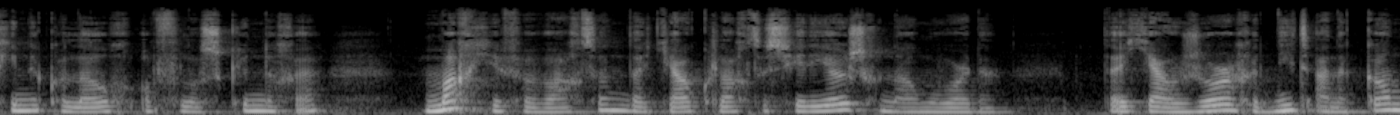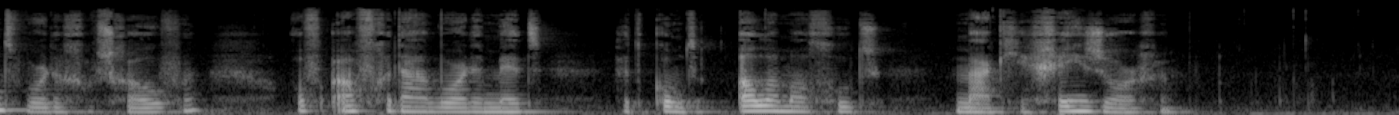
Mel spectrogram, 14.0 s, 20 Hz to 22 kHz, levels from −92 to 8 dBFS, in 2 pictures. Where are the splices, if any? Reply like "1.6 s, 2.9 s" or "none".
none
